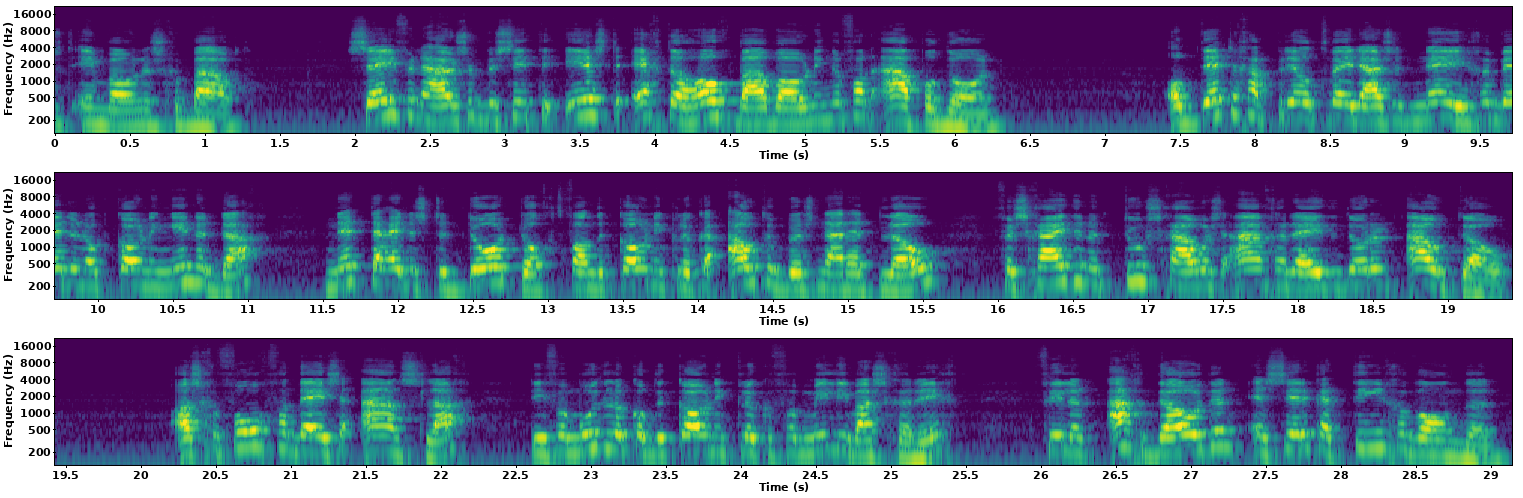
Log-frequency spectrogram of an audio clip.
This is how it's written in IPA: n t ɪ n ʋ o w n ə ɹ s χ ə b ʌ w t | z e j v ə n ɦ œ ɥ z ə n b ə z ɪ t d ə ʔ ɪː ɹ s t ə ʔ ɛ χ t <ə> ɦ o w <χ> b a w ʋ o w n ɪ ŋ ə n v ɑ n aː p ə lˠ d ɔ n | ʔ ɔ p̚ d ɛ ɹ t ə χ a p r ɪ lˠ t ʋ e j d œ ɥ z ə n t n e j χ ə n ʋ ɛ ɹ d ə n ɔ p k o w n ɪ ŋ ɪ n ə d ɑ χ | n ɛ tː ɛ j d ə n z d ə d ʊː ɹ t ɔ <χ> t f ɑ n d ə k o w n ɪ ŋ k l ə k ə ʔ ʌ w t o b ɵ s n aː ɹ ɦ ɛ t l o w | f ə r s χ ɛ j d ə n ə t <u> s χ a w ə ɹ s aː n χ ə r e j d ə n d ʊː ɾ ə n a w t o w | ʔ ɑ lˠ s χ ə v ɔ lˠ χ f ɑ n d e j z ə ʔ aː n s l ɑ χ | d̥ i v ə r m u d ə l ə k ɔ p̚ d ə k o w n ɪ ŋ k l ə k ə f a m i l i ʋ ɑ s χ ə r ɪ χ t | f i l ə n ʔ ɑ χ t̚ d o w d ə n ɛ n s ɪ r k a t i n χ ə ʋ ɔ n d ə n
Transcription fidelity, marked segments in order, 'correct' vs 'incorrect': correct, correct, correct, correct

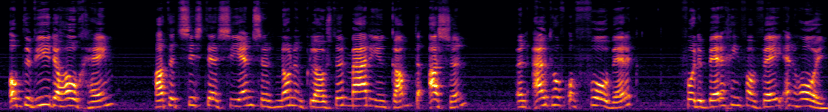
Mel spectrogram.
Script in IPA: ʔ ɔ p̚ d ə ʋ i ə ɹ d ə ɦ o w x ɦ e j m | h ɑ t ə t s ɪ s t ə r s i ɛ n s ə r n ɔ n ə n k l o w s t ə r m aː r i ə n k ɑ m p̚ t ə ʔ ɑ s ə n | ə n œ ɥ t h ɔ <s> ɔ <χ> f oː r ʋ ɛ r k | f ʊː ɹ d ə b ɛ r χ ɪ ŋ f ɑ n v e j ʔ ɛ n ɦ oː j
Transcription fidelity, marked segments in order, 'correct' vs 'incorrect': incorrect, incorrect

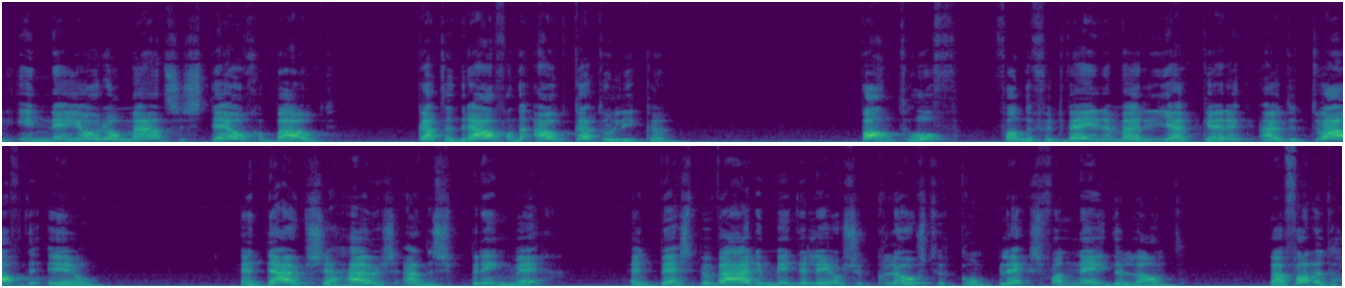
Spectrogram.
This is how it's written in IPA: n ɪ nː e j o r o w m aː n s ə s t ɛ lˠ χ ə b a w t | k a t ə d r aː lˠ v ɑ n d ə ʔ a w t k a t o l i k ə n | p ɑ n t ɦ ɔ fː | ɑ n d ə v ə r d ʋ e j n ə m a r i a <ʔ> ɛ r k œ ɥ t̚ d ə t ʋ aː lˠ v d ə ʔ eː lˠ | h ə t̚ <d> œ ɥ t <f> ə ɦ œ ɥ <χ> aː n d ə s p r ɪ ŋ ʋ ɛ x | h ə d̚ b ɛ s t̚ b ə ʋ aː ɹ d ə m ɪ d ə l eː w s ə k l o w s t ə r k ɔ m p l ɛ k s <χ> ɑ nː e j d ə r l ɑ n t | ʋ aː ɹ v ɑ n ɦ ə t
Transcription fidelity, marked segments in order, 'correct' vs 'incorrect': incorrect, correct, incorrect, incorrect, incorrect

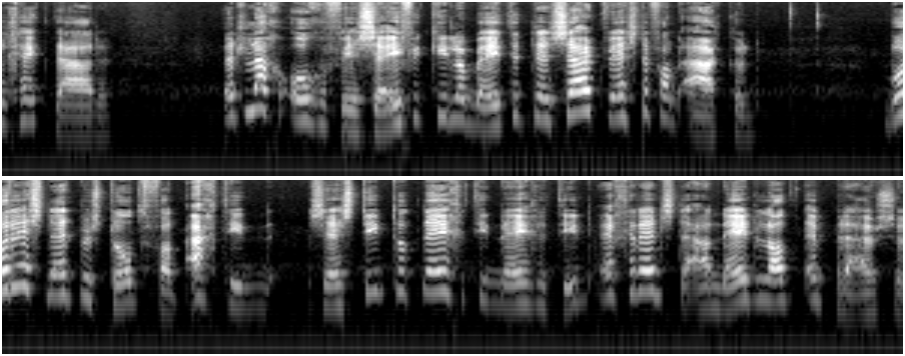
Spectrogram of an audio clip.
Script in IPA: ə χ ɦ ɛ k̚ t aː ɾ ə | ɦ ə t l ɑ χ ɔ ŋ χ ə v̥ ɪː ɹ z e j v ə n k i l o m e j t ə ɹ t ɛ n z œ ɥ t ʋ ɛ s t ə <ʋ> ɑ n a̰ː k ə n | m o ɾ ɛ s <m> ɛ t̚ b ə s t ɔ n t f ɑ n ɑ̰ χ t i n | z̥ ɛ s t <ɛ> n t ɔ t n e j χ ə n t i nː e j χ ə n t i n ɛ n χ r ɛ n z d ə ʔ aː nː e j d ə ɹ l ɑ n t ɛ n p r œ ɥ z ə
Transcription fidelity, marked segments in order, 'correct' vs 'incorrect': incorrect, incorrect, incorrect

